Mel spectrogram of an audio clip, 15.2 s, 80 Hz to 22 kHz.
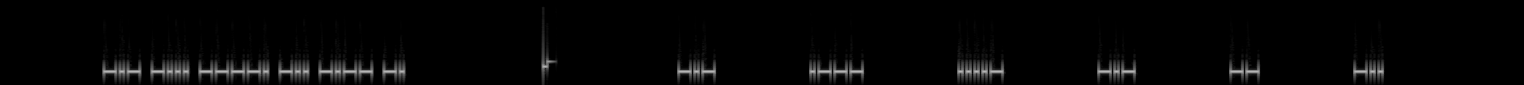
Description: Morse code, heard as a keyed tone, about 31 wpm, spaced as for 13 wpm, 700 Hz. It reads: KB9DYN KJ4KMD
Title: USA Call Signs - 6 Characters - 8x Character Spacing - 30wpm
